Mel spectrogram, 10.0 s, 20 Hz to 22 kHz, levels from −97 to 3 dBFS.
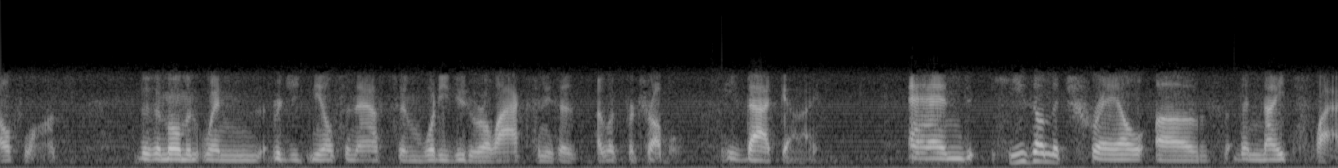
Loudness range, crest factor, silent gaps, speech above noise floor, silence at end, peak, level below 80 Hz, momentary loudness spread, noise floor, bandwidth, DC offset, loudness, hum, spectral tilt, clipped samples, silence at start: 3 LU; 22 dB; none; 24 dB; 0 s; -12 dBFS; -62 dBFS; 12 LU; -57 dBFS; 4.5 kHz; under 0.1%; -33 LUFS; none; -7.5 dB/octave; under 0.1%; 0 s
